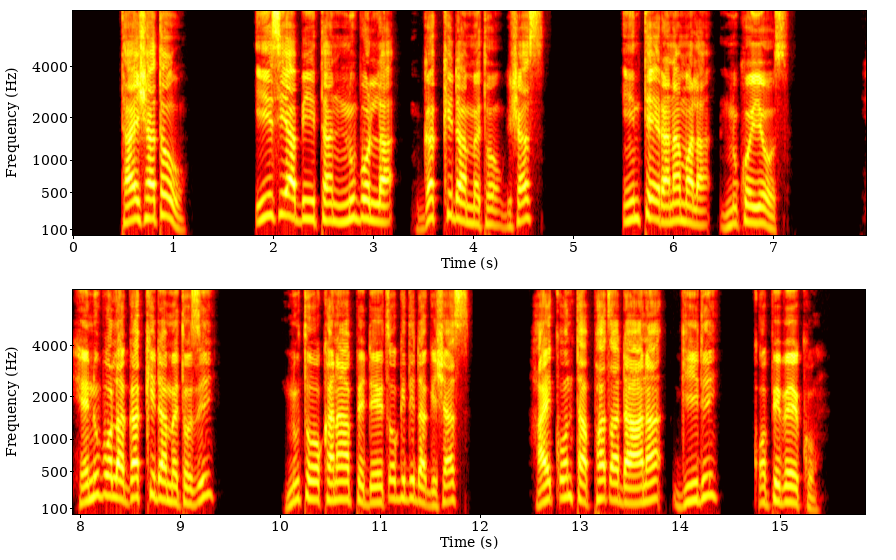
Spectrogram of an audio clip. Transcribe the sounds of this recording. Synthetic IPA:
t̪ɐɪʃ̬ɐt̪ow | ʔiːsɪjaːbiːt̪ːɐnːʊbɔlːɐ | ɡɐkːɪd̪ɐmɛt̪ɔɡɪʃɐs | ɪnt̪ːɛːɾɐnɐmɐlɐnʊkɔjːo̞ːs | hɛnʊbɔlːɐɡɐkːɪd̪ɐmɛt̪ɔzɪ | nʊt̪o̞ːkːɐnaːpːɛd̪e̞ːt͡sʼɔɡɪd̪ɪd̪ɐɡɪʃɐs | hɐjkʼːɔnt̪ːɐpɐt͡sʼɐd̪aːnɐɡiːd̪ɪ | kʼɔpːɪbe̞ːkːɔ̰

